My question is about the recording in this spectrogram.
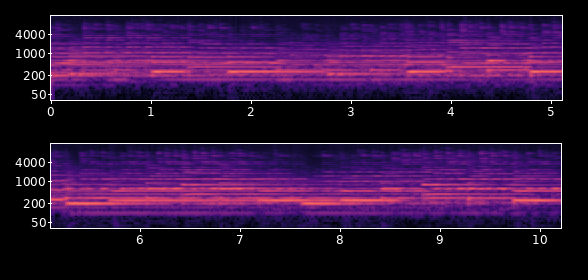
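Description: Solo classical guitar playing a slow melody of plucked single notes over long-held bass notes.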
